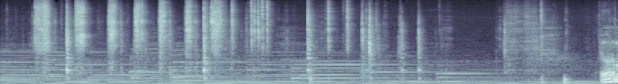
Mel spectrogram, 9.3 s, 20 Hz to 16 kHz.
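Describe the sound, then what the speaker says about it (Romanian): Small screws are driven into a Lancia Delta Integrale scale model, making a run of quick ratcheting clicks in bursts, close and crisp, with brief pauses between turns. "Vom folosi șuruburi LP1 ca să fixăm bordul în cele două"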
